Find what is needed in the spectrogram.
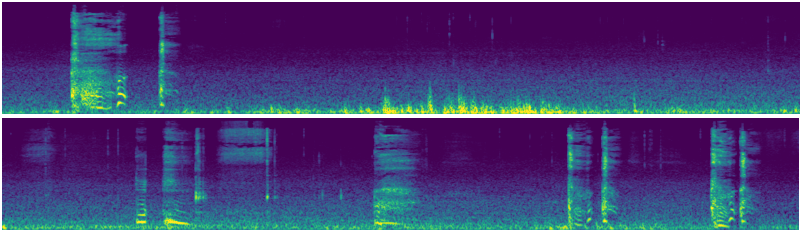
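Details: Repeated harsh cough bursts in clusters over a noisy background: a persistent coughing fit in a young woman who woke up sick and had to leave class because she could not stop.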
